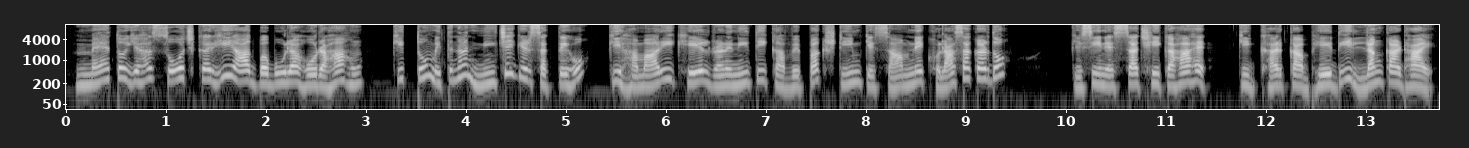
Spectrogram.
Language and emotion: Hindi, angry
